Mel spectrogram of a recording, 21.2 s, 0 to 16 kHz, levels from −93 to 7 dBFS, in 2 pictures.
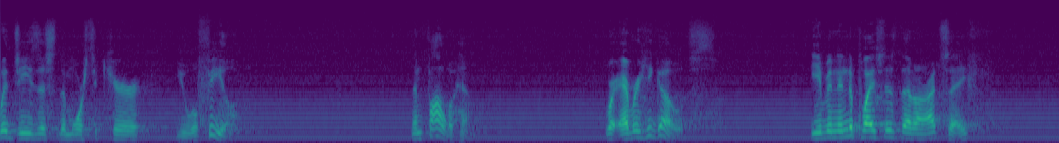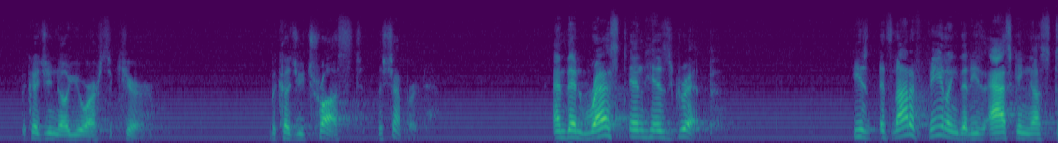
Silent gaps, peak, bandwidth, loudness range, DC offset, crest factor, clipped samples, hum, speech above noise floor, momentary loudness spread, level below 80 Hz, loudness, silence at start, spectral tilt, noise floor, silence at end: none; -14 dBFS; 14 kHz; 14 LU; under 0.1%; 24 dB; under 0.1%; 60 Hz at -70 dBFS; 29 dB; 21 LU; -86 dBFS; -36 LUFS; 0 s; -5 dB/octave; -65 dBFS; 0 s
